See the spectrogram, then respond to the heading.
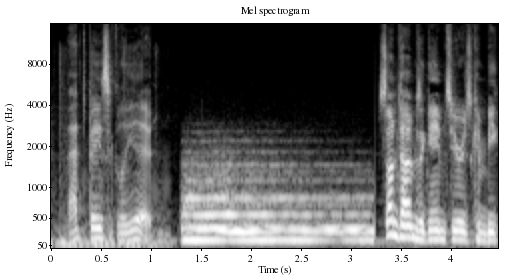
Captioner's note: bell toll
